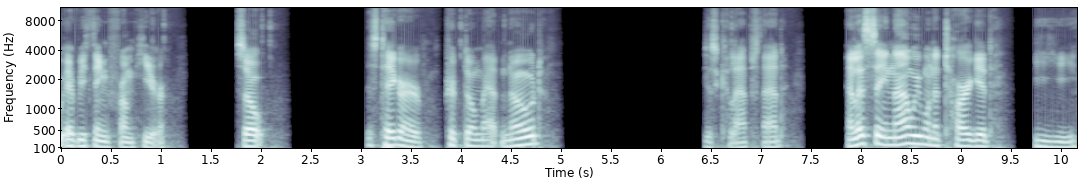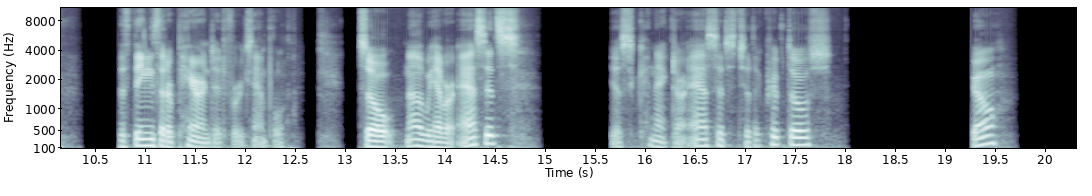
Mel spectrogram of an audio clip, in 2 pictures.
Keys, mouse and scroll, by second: 1.0 ctrl+right click, 1.4-2.1 middle drag, 2.1 click, 3.3 shift+d, 4.3-5.4 middle drag, 5.4 click, 6.1 click, 6.5 click, 6.9-7.6 middle drag, 7.6 click, 11.9 scroll up 1, 12.2-12.5 middle drag, 12.5 scroll up 2, 13.1-14.4 drag, 14.4-16.3 middle drag, 16.3 click, 18.1 click, 19.3 click, 20.2 click.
